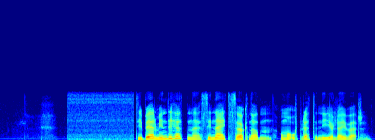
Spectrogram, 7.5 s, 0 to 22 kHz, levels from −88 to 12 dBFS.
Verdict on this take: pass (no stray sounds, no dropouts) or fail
pass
